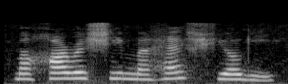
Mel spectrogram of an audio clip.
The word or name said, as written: Maharishi Mahesh Yogi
